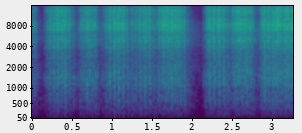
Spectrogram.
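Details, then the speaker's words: Older slot car run on track, raspy buzzing with fast tapping chatter as tyres hop; tyres too small or lifting away from the rim, needing tyre truing. "you can physically see that jumping around that that's when you know these tires are a maybe too small or they're starting to lift away from the rim"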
